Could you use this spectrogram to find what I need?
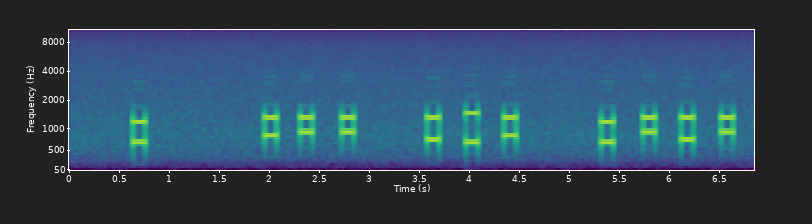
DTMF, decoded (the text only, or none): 1 800 538 1050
